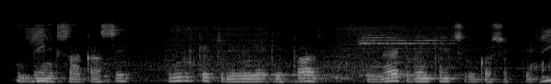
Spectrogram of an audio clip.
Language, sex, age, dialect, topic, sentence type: Hindi, male, 36-40, Kanauji Braj Bhasha, banking, statement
